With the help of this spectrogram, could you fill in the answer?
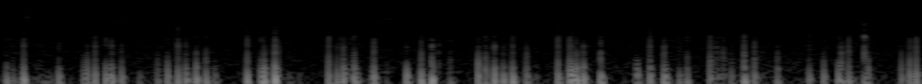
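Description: A large, thin, solid round cork board or trivet is held up close in front of a microphone while fingertips scratch and rub across its textured cork surface. The result is a quick, uneven run of short, soft, muffled scraping strokes, mostly low and rumbling with little brightness.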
